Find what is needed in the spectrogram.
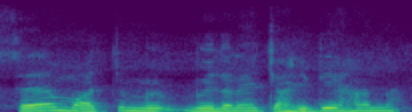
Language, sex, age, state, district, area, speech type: Punjabi, male, 18-30, Punjab, Hoshiarpur, rural, spontaneous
